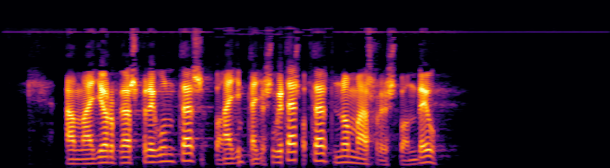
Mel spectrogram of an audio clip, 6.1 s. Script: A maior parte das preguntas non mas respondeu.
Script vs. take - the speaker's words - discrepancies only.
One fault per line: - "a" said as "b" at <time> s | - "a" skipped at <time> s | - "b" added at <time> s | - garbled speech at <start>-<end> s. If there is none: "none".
- "parte" skipped at 1.1 s
- garbled speech at 2.1-3.3 s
